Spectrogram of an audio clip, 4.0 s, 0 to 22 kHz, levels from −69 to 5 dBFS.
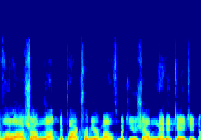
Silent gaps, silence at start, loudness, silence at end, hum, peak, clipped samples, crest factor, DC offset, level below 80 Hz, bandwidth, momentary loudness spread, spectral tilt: none; 0 s; -19 LUFS; 0 s; none; -4 dBFS; under 0.1%; 14 dB; under 0.1%; -74 dBFS; 15.5 kHz; 6 LU; -5.5 dB/octave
